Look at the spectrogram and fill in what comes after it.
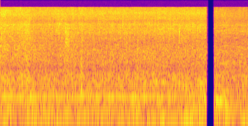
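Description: Chicken, chopped tomatoes and onion paste cooking in oil in an aluminium pot on a gas stove: a steady low sizzle with a faint steady hum under it, cut off by a brief dropout near the end.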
